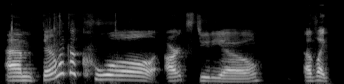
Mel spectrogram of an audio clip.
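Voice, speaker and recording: A woman co-hosts a casual podcast chat, talking bluntly and offhandedly with easy swearing. Her voice sits on the lower side, and the sound is dry and close with no echo. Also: expressive, takes it slowly. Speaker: podcast co-host.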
